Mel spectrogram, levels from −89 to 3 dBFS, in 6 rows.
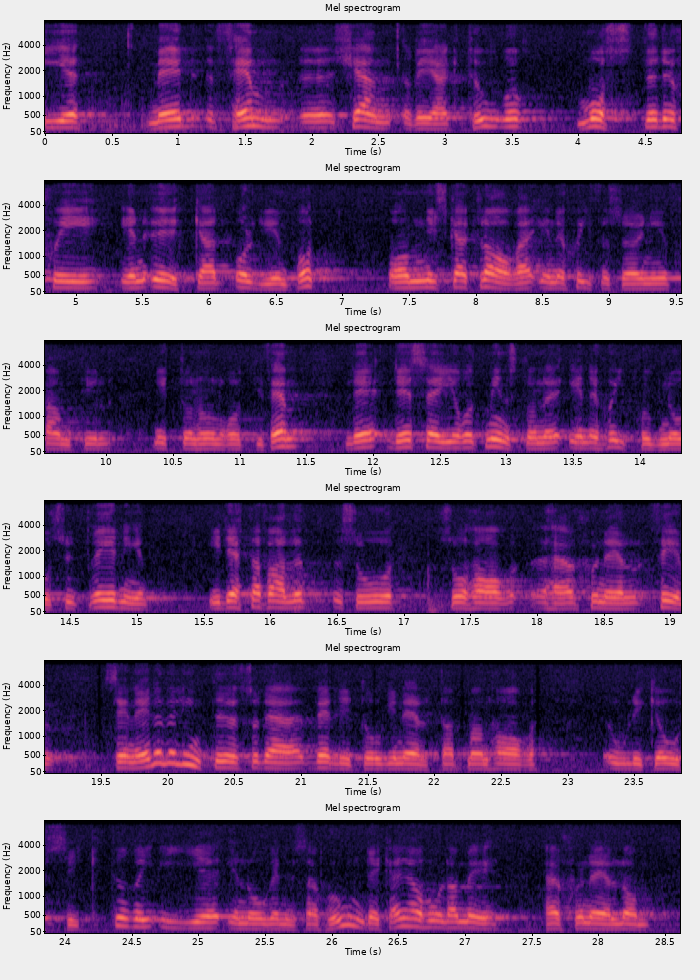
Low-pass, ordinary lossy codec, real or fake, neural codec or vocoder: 7.2 kHz; Opus, 64 kbps; real; none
